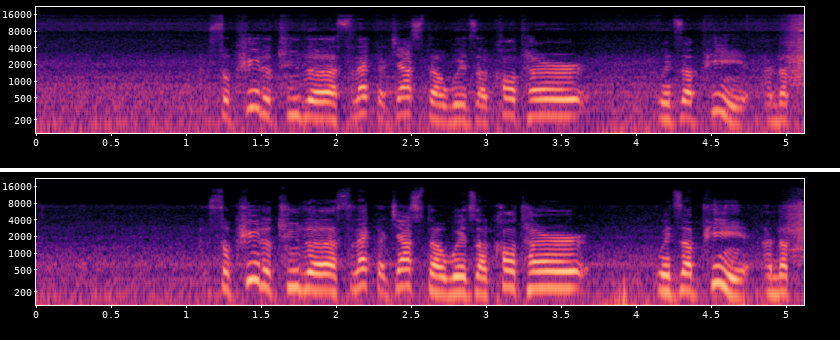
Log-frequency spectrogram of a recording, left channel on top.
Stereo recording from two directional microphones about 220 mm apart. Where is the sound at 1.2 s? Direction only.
35° right (ahead or behind).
